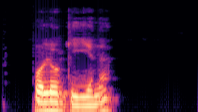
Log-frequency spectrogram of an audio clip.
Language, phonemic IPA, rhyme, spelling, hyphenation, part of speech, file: Norwegian Bokmål, /ʊlʊˈɡiːənə/, -ənə, -ologiene, -o‧lo‧gi‧en‧e, suffix, Nb--ologiene.ogg
- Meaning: definite plural of -ologi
